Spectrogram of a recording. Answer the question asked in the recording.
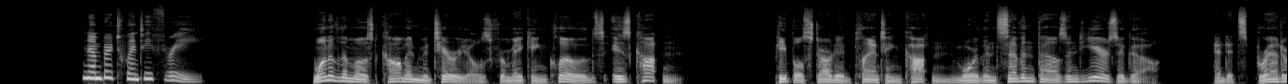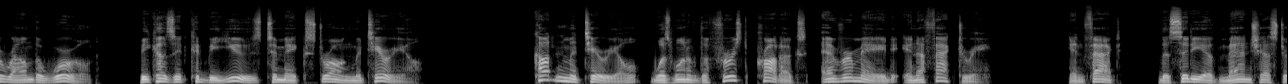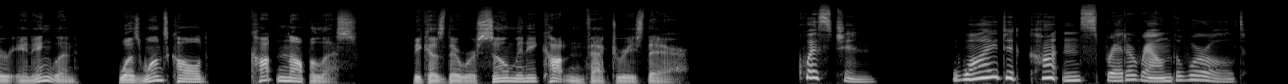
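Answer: Because it could be used to make strong material.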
